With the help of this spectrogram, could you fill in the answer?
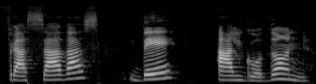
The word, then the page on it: frazadas de algodon: Spanish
